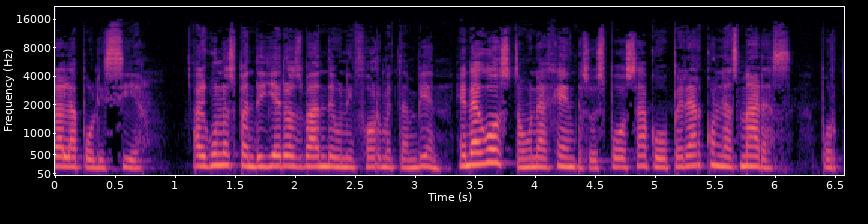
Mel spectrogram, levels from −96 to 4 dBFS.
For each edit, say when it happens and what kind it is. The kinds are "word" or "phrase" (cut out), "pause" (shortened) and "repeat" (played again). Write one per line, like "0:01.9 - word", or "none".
0:03.3 - pause
0:03.9 - word
0:04.4 - word
0:05.0 - word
